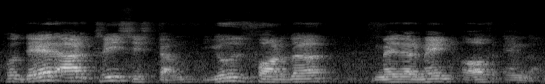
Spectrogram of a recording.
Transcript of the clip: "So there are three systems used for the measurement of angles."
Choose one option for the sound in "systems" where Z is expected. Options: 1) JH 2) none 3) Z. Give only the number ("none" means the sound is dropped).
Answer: 2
